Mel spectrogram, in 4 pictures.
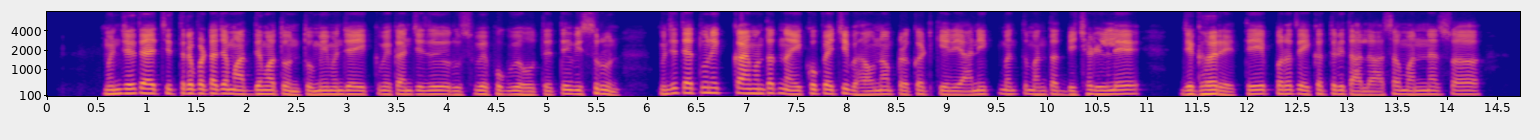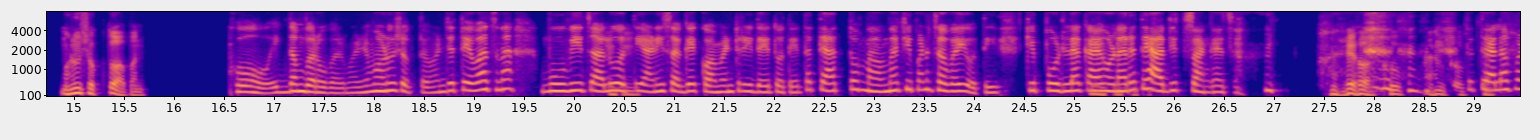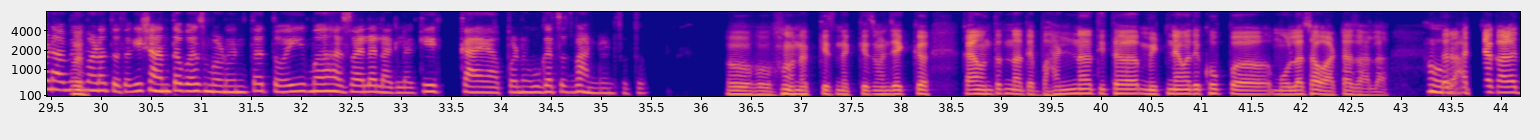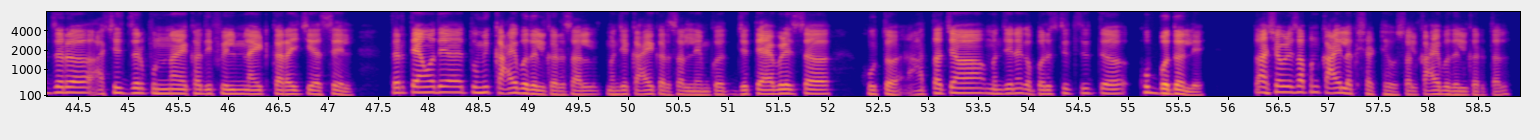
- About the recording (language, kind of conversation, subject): Marathi, podcast, कुटुंबासोबतच्या त्या जुन्या चित्रपटाच्या रात्रीचा अनुभव तुला किती खास वाटला?
- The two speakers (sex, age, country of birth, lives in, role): female, 45-49, India, India, guest; male, 25-29, India, India, host
- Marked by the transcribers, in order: in English: "कॉमेंटरी"; laughing while speaking: "आहे ते आधीच सांगायचं. तर त्याला पण आम्ही म्हणत होतो"; laughing while speaking: "नक्कीचं नक्कीचं म्हणजे एक काय म्हणतात ना"; in English: "फिल्म नाईट"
